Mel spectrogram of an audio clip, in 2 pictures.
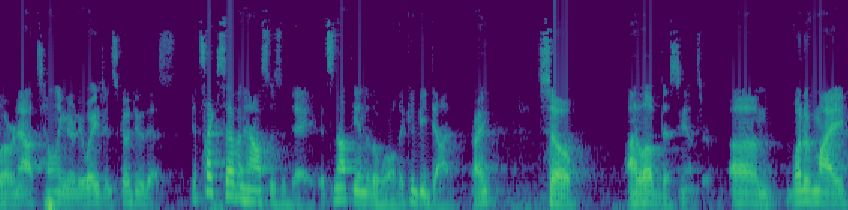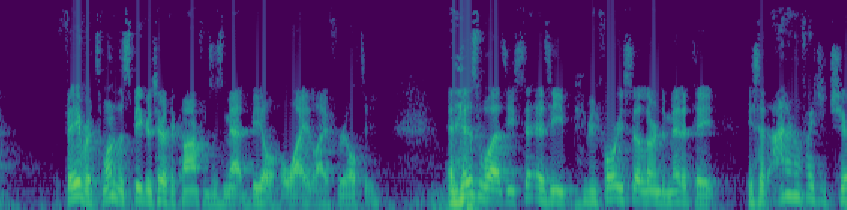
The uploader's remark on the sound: Live from the 2019 Florida Realtors Convention and Trade Expo. We were given permission by the Association to record the presentation and release as a podcast.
